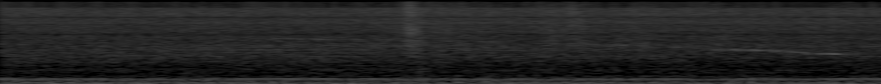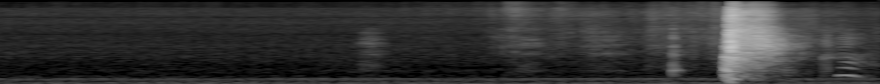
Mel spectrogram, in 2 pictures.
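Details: Quiet room, then a single sudden loud wet sneeze near the end with a brief follow-up sound; the sneeze was deliberately induced with an undisclosed new method.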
